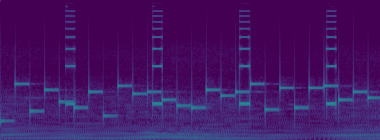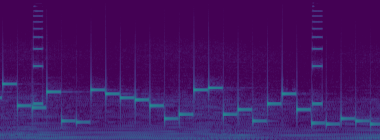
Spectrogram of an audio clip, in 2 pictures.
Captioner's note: heart monitor beeps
